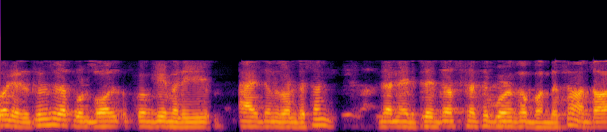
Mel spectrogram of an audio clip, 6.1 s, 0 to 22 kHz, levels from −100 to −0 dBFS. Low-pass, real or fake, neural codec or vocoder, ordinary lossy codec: 7.2 kHz; fake; codec, 32 kHz, 1.9 kbps, SNAC; AAC, 16 kbps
